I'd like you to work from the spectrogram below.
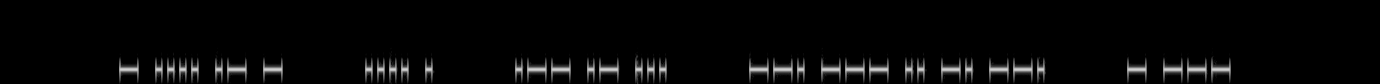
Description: Morse code, heard as a keyed tone, about 20 wpm, 700 Hz. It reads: THAT HE WAS GOING TO
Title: 2x Word-Spacing - Sets of 5 Words - 20wpm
